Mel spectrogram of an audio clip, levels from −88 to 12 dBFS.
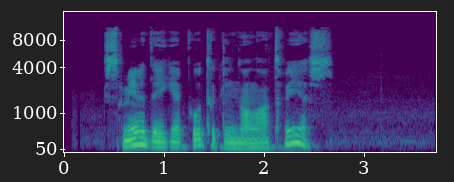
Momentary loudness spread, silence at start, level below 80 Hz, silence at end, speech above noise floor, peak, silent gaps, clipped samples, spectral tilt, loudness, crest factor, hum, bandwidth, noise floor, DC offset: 11 LU; 0.4 s; -44 dBFS; 1.05 s; 37 dB; -8 dBFS; none; under 0.1%; -6 dB/octave; -25 LUFS; 16 dB; none; 11.5 kHz; -60 dBFS; under 0.1%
